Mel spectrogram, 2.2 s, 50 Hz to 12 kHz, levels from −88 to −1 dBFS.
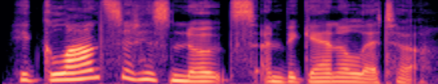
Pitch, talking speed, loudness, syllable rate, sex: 200 Hz, 245 wpm, -17 LUFS, 6.2 syllables/s, female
